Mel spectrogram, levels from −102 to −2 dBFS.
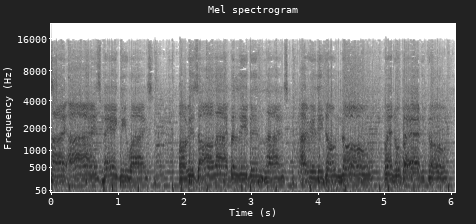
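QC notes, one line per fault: Throughout: block size mismatch (truncated). A steady buzz at 138 Hz sits under the audio, and the material plays back 1.6 times faster than normal while staying at about its original pitch. One stage produces longer blocks than the next stage accepts, so the tail of every block is discarded. Each cut makes a small discontinuity, repeating at the block rate to form the buzz. The 1.6 ratio fits a 512-sample written block read as roughly 320 samples.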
